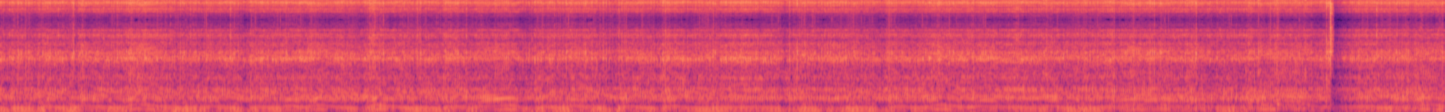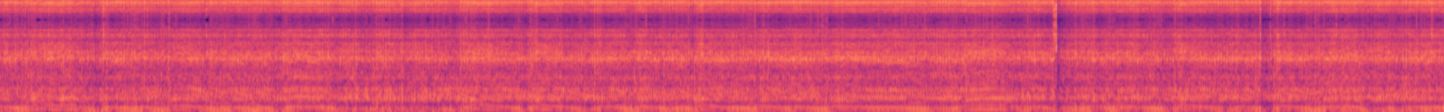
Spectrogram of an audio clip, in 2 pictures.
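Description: Dirt bike engine under load on a trail ride, revving up and easing off again and again, its pitch climbing and falling as the rider works the throttle and gears. The sound drops briefly about halfway through.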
